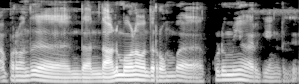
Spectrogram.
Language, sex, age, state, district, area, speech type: Tamil, male, 30-45, Tamil Nadu, Tiruchirappalli, rural, spontaneous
